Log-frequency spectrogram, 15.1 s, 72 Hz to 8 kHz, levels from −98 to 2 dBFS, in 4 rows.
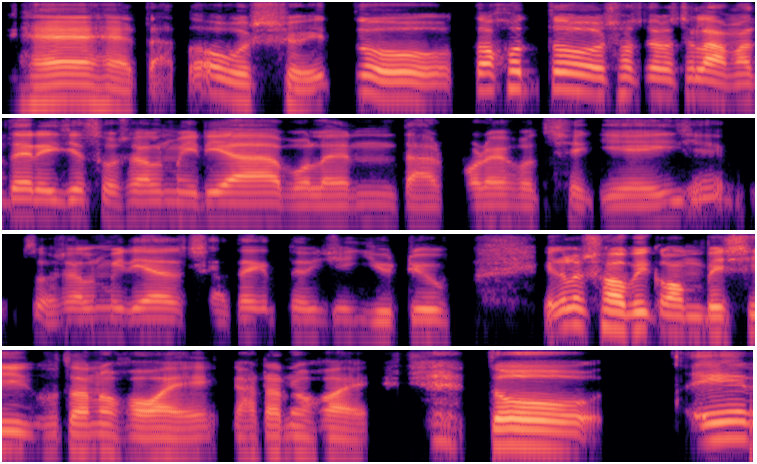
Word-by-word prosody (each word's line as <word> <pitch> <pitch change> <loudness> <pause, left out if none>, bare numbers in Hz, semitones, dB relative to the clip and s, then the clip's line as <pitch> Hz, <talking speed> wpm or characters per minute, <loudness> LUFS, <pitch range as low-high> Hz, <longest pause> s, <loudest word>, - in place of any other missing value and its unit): হ্যাঁ, 130 +2 +7
হ্যাঁ, 110 -4 0
তা - - -8
তো - - -14
অবশ্যই। 130 -7 -2 0.2
তো - - -2 0.6
তখন 220 +2 +1
তো 215 - +3 0.3
সচরাচর 160 -2 -1
আমাদের 130 +1 +1
এইযে 130 +1 -3
সোশ্যাল 120 +1 -4
মিডিয়া 120 0 +2 0.3
বলেন, 105 -1 -4 0.3
তারপরে 100 +2 -5
হচ্ছে 100 - -10
গিয়ে 105 +1 -5
এইযে 125 +3 -11 0.4
সোশ্যাল 115 +3 -7
মিডিয়ার 120 0 0 0.2
সাথে 105 +2 -8 0.4
যে - - -11 0.2
YouTube। 110 +2 -5 0.5
এগুলো 180 +2 +1
সবই 155 -1 +7
কমবেশি 125 0 +2 0.2
গুতানো 120 0 -1
হয়, 105 -1 +3 0.2
ঘাটানো 110 +1 -3
হয়। 100 -3 0 0.6
তো 145 - +6 1.1
এর 200 -1 +2
120 Hz, 130 wpm, -24 LUFS, 105-135 Hz, 1.1 s, হ্যাঁ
